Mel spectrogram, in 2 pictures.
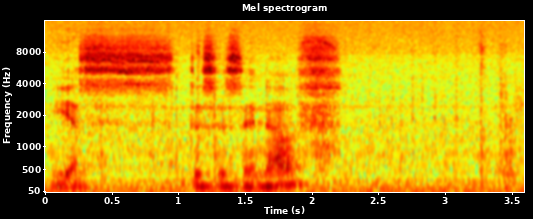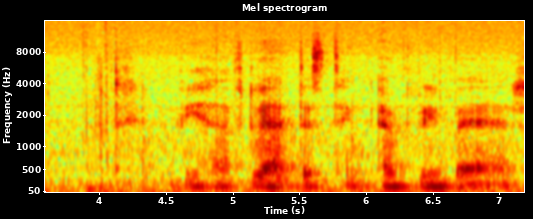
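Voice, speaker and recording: Slow, very creaky coding tutor with noisy background. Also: rumbling low, big pitch swings. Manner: halting, murmured fragments with long pauses. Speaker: web developer giving a tutorial. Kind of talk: unscripted coding screencast, thinking aloud. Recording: noisy room with keyboard typing. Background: computer keyboard typing.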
